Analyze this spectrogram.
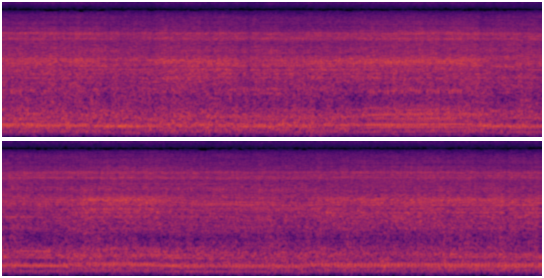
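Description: Tyres crunch and rumble over a gravel road.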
